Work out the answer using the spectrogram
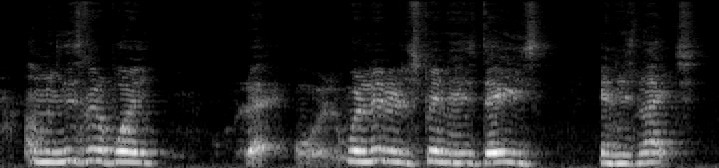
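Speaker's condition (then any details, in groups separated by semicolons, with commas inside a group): Cerebral palsy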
